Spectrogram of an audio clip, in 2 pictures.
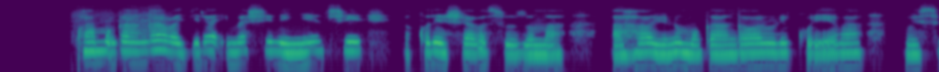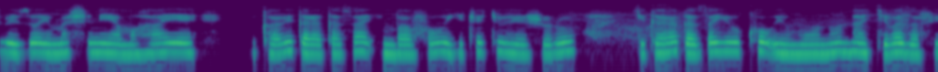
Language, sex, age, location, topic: Kinyarwanda, female, 18-24, Huye, health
